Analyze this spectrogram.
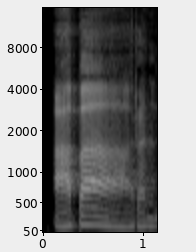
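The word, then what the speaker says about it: אבא: 그 아람어에는 아바라는 단어가 있습니다. 아바. 뭐 따라할까요? 아바. 그게 우리나라 말로 굳이 번역하자면 아빠 이런 비슷한 말이에요.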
